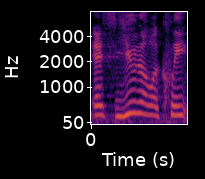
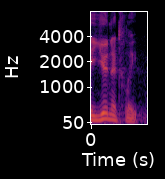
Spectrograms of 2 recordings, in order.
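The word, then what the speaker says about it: Unalakleet: I like that either it's Yuna Laclede but then no one like if you're local you don't say that you leave out a syllables so you just say uniquely yeah right okay so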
